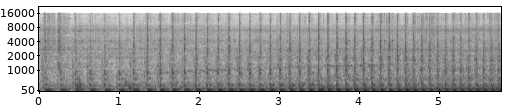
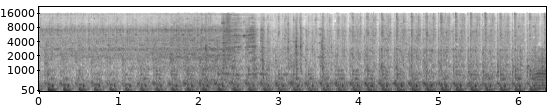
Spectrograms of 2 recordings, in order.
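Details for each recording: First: Steel-wheeled tractor ploughing a rice field with a loud replacement exhaust pipe: sharp, loud, evenly spaced exhaust barks around eight a second over a deep thump; the open pipe is very loud under load. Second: Iron-wheeled Thai tractor for rice-field ploughing with a changed, loud exhaust pipe: a loud, even single-cylinder diesel chug at about six beats a second, with no surging. Steady idle.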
